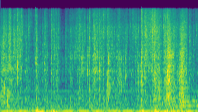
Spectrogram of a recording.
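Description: Foil wrappers crinkle as card packs are torn open.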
